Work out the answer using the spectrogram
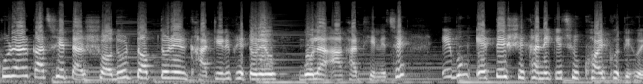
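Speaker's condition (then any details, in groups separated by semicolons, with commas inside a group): No condition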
